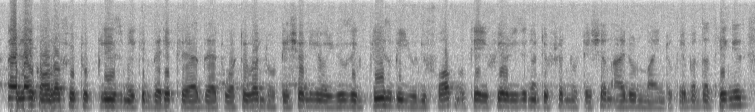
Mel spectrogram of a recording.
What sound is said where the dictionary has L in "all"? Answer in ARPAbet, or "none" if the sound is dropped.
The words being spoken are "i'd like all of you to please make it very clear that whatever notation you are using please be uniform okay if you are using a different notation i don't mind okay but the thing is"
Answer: L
